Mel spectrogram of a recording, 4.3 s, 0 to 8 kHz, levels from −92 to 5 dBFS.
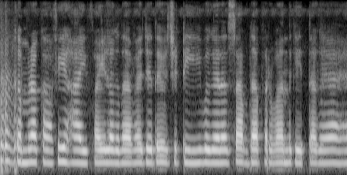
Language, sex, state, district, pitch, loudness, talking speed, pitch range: Punjabi, female, Chandigarh, Chandigarh, 220 Hz, -15 LUFS, 250 wpm, 215-225 Hz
